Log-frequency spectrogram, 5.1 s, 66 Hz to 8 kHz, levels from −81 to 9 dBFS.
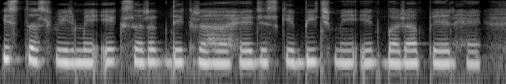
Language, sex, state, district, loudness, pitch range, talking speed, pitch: Hindi, female, Sikkim, Gangtok, -16 LUFS, 220-235 Hz, 165 wpm, 230 Hz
